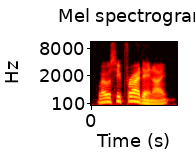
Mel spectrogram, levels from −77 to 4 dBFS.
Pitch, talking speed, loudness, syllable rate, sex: 145 Hz, 260 wpm, -18 LUFS, 7.9 syllables/s, male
